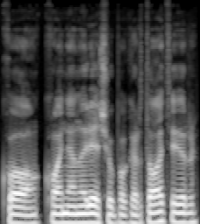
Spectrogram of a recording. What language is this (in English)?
Lithuanian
